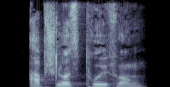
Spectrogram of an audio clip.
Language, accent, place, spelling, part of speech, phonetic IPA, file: German, Germany, Berlin, Abschlussprüfung, noun, [ˈapʃlʊsˌpʁyːfʊŋ], De-Abschlussprüfung.ogg
- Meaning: final (test or examination given at the end of a term or class)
